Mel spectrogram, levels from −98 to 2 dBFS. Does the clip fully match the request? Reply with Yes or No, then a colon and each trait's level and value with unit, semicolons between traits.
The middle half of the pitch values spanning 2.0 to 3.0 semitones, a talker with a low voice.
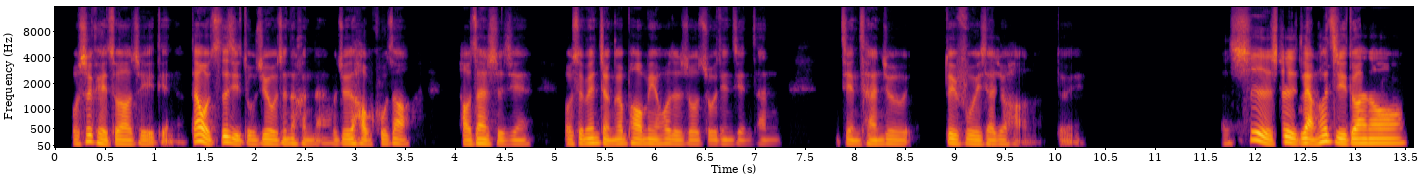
Yes: average, 2.7 semitones; low, 110 Hz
